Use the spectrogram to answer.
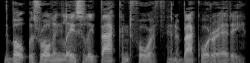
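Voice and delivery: ordinary delivery

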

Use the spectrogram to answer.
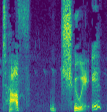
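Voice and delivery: slow, high, questioning echo; incredulous cry. A narrator's reading. Enormous croc echoing the smaller one, incredulous. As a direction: repeat it back in drawn-out disbelief. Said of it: "cried the enormous crocodile".

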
